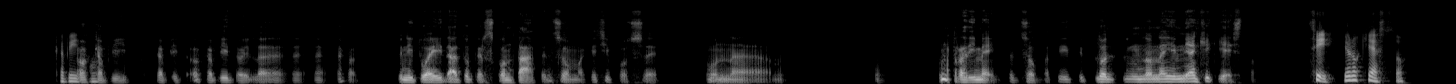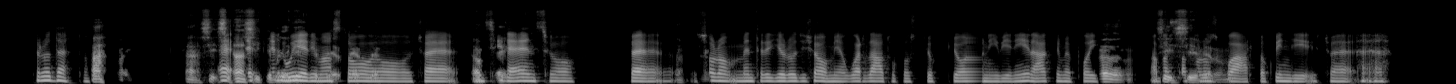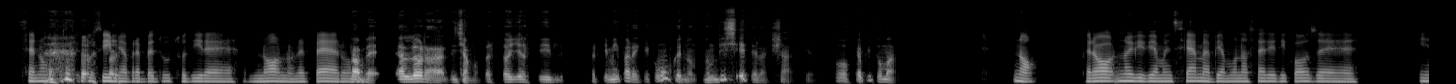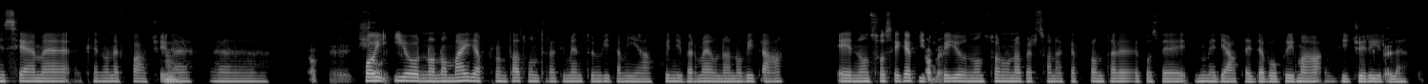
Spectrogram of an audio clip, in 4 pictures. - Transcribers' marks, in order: chuckle
- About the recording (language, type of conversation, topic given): Italian, advice, Come hai vissuto il tradimento e la perdita di fiducia?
